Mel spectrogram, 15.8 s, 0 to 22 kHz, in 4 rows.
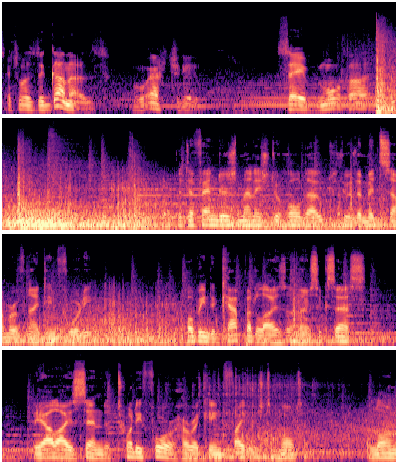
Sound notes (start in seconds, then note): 3.7 gunshot fire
